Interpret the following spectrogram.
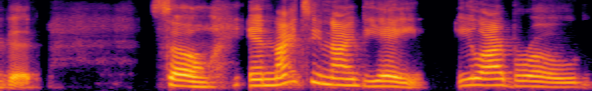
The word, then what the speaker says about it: Broad: so in 1998 eli brode rhymes with toad recruited jerry brown the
